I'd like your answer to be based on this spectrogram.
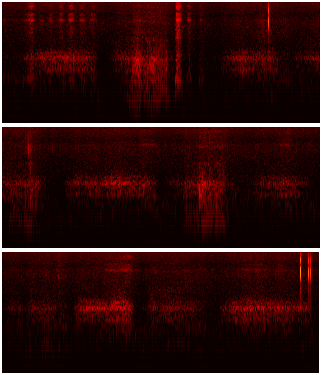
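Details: Adult woman snoring while asleep, who denies snoring: repeated rough noisy breaths rising and falling rhythmically with faint clicks in a quiet room.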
